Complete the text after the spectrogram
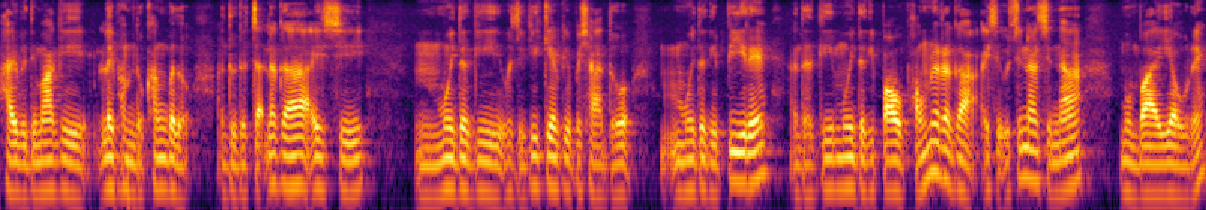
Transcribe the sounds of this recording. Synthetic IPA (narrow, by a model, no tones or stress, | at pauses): hajbɐdimaɡilɐjpʰɐmdɔkʰaŋbɐdɔɐ̰dudɐt͡ʃɐ̰t̚lɐɡɐɐ̰jsi | mujdɐɡihuzik̚ɡikep̚ɡipɐsadɔ | mojdɐɡipiɾeɐ̰dɐɡimujdɐɡipawpʰawnɐɾɐɡɐɐ̰jsḭusinasinɐ | mubajːawɾe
